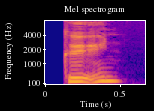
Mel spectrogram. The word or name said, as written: gøen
